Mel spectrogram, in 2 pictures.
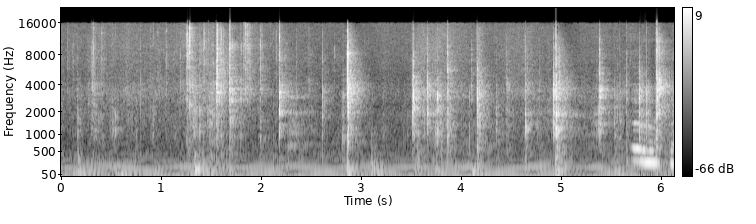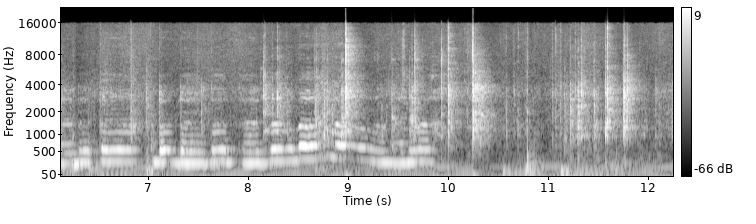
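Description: LEGO bricks clicking and rattling as small plastic pieces are sorted and pressed onto a roof plate, with sharp clicks throughout. From about six to ten seconds in, a man hums a few wavering notes over the clicking.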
